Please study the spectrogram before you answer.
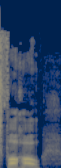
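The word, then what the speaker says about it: forró: based on the Brazilian style known as Fojo. By the way, that's spelled F-O-R-R-O.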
